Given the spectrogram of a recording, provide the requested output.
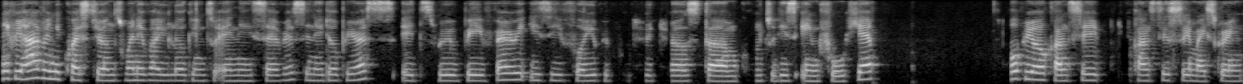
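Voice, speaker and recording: A woman's unremarkable speaking voice at a medium pitch, with fairly even intonation and a moderate pace. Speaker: cloud computing instructor. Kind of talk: live online class tutorial.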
